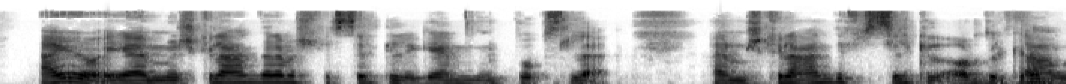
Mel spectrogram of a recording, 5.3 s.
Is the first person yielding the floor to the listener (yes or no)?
yes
